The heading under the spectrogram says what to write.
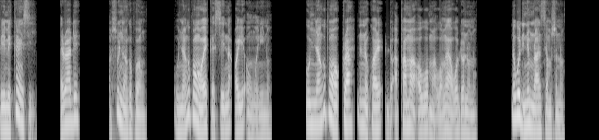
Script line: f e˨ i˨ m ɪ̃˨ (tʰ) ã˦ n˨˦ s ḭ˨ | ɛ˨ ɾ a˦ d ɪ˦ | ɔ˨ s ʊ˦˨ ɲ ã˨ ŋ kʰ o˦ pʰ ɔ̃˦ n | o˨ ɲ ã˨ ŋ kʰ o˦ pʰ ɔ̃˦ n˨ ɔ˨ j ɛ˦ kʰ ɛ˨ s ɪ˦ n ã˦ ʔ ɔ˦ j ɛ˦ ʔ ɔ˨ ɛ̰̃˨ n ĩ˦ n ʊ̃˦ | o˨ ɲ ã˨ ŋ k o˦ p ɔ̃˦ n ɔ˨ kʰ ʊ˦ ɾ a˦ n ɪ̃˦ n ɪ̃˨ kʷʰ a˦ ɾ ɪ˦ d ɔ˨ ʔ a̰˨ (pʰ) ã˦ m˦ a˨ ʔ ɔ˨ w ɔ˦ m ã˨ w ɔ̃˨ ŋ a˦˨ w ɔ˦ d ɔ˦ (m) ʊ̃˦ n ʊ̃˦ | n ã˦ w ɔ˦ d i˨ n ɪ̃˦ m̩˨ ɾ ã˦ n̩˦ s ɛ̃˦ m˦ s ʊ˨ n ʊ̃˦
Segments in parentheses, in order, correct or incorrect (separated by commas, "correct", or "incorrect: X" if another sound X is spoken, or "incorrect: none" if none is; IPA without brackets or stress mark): incorrect: kʰ, correct, incorrect: n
